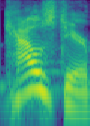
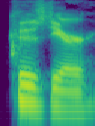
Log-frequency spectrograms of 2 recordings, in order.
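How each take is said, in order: First: The first word rhymes with 'now'. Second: The first word rhymes with 'moo'. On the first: "the correct, authentic way to say coos deer is by saying" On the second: "when you're talking coos deer"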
